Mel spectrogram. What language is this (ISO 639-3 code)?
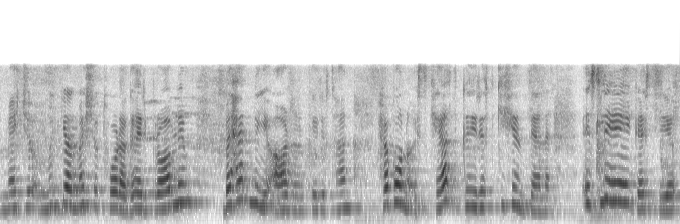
kas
